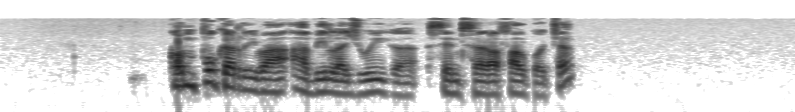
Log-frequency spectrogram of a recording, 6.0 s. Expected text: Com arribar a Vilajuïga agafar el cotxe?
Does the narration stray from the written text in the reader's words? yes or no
yes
